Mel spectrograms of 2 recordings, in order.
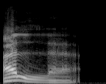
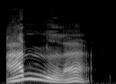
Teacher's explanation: idgham itu artinya memasukkan bunyi huruf nun yang mati ke dalam huruf lam. Nunnya hilang. Alla. Jangan anla. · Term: Idgham tanpa dengung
